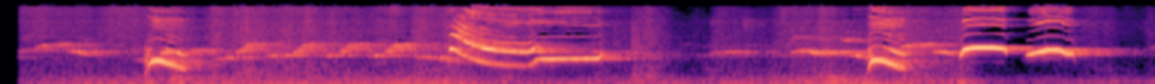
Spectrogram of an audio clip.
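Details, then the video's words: Masked laughingthrush, known locally as poksay Hongkong, in a pancingan (lure) song recording: loud whistled notes that sweep down then level off, a run of steady wavering tones, and short bright rising whistles near the end. "Pancingan Poksay Hongkong"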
